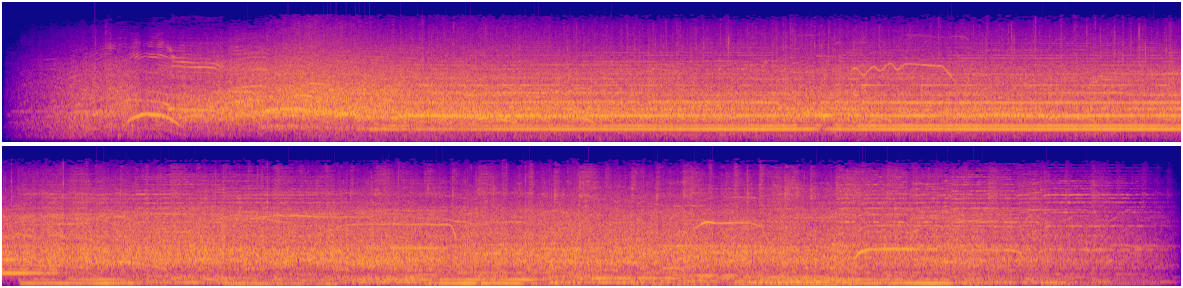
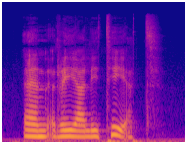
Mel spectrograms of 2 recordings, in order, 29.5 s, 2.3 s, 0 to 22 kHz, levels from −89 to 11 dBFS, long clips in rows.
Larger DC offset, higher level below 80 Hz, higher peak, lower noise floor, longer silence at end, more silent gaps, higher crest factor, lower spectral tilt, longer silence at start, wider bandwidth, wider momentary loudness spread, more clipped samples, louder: neither; about the same, -36 dBFS vs -38 dBFS; about the same, 0 dBFS vs -2 dBFS; about the same, -39 dBFS vs -39 dBFS; second, 0.15 s vs 0.35 s; neither; second, 10 dB vs 16 dB; second, -4 dB/octave vs -8 dB/octave; first, 0.5 s vs 0.3 s; first, 14.5 kHz vs 13 kHz; second, 5 LU vs 8 LU; neither; first, -9 LUFS vs -16 LUFS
